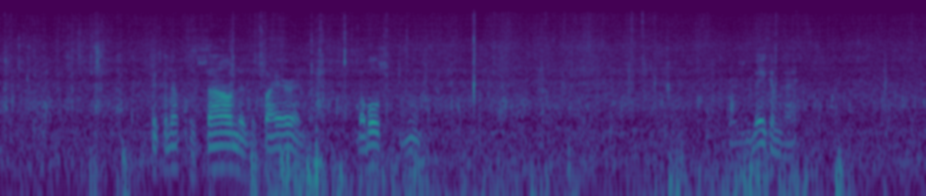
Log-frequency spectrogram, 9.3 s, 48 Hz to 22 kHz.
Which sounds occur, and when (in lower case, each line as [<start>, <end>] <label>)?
[0.00, 9.25] rustle
[7.27, 7.99] man speaking
[8.79, 8.89] generic impact sounds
